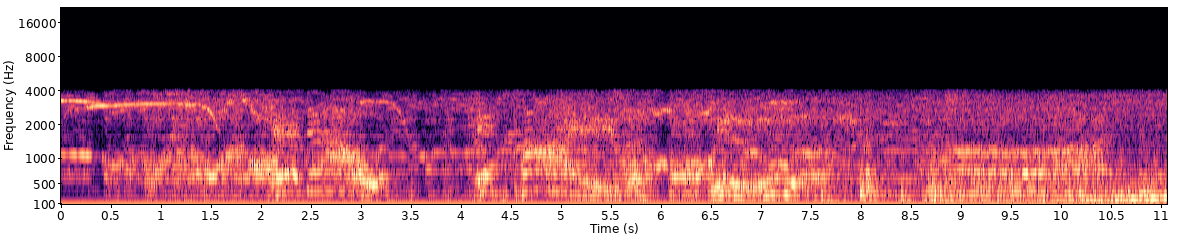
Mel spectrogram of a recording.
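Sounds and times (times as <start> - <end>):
distorted electric guitar: 0.0 - 11.0
metal band drums: 2.5 - 11.0.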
